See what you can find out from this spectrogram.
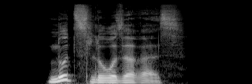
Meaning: strong/mixed nominative/accusative neuter singular comparative degree of nutzlos
- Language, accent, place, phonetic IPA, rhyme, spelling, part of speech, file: German, Germany, Berlin, [ˈnʊt͡sloːzəʁəs], -ʊt͡sloːzəʁəs, nutzloseres, adjective, De-nutzloseres.ogg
